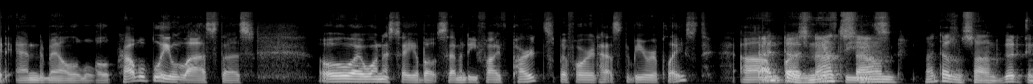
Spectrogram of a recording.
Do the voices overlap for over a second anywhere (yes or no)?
yes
